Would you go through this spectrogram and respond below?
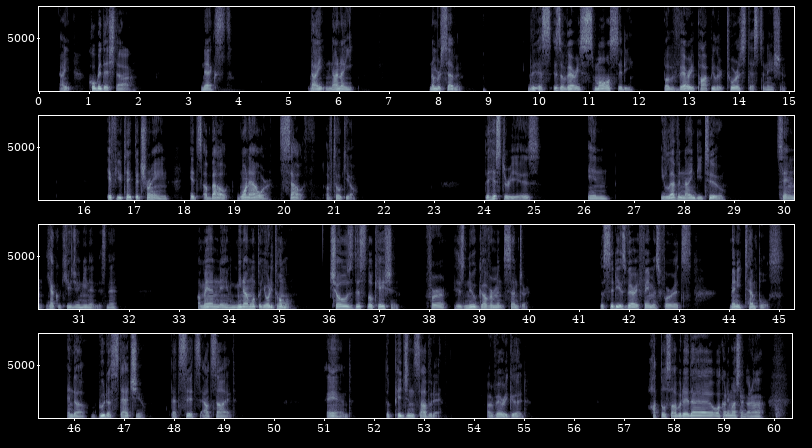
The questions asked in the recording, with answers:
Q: Hato sabure de wakarimashita kana?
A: Yes, the answer is Kamakura.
